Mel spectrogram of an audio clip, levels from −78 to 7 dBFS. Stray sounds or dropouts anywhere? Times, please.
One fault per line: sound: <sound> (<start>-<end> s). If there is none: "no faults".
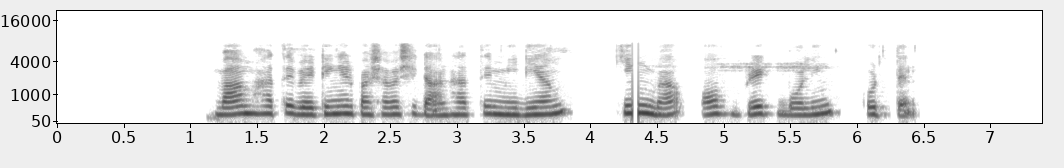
sound: dropout (4.3-4.4 s)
